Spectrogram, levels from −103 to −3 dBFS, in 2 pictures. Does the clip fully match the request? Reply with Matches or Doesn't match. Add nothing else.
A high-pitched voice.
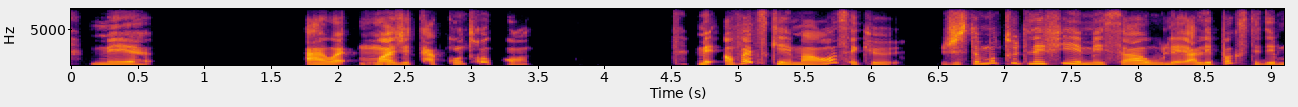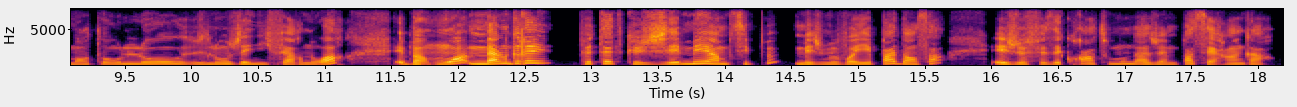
Matches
